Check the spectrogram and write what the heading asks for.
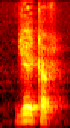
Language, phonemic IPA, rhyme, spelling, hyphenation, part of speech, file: Dutch, /ˈjeː.kər/, -eːkər, Jeker, Je‧ker, proper noun, Nl-Jeker.ogg
- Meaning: Geer/Jeker, a river in Belgium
